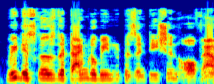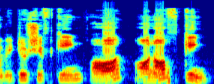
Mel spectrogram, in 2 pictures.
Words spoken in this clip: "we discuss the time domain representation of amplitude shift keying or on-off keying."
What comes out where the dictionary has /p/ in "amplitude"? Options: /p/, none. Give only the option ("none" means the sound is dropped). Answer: none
